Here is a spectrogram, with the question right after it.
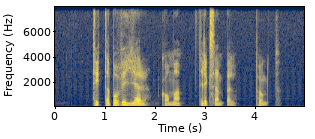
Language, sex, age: Swedish, male, 25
